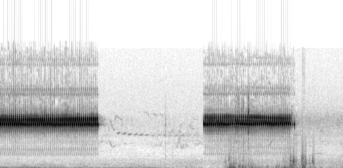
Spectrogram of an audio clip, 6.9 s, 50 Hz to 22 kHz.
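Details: Common grasshopper warbler reeling at Middleton on 21 April 2016, hidden among nettles and brambles: a high, dry, unbroken insect-like trill held for about two seconds, a pause, then a second reel, over low rumbling background noise.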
